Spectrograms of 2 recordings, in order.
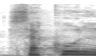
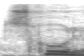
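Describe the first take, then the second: First: A vowel is inserted between s and k. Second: The s and k form one cluster, no vowel. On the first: The speaker calls it wrong. "सकूल नहीं होता" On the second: The speaker calls it right. "स्कूल होता है"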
